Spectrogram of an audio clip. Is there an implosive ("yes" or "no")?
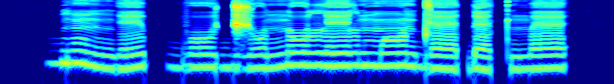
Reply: yes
